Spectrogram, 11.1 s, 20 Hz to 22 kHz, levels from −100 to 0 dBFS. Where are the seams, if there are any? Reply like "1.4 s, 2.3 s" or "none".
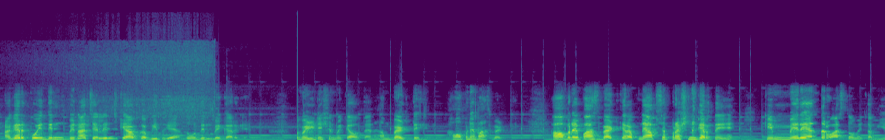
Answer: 3.6 s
